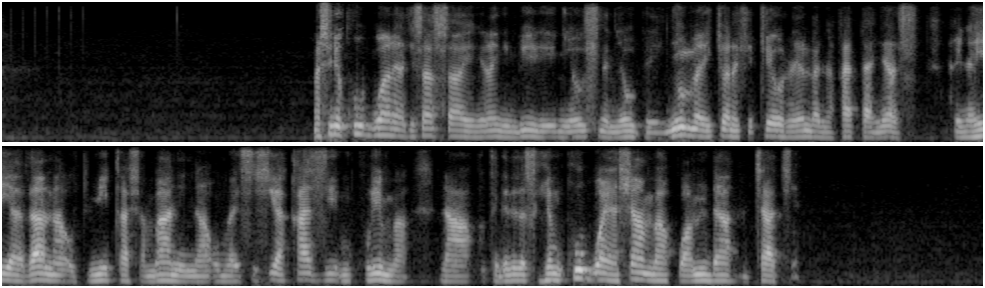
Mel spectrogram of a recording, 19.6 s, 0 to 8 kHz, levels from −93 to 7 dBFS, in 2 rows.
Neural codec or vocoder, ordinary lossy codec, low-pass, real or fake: codec, 44.1 kHz, 2.6 kbps, SNAC; Opus, 16 kbps; 7.2 kHz; fake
